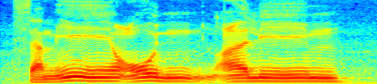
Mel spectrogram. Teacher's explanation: Baris depan atau dhammatain bertemu ain. Jadi betul-betul dijelaskan nun matinya. Jangan ada embel-embel nun kembali. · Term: izhar hakiki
